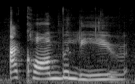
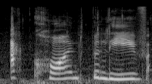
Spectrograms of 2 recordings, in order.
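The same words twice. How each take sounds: The two takes are said the same way.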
